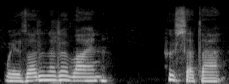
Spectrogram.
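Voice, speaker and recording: Low-voiced woman streamer chatting casually. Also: a little fast, warm tone. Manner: chatty, a bit awkward, reads and answers chat. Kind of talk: casual livestream chat.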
